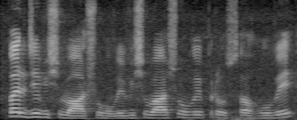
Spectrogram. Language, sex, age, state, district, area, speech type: Punjabi, female, 30-45, Punjab, Rupnagar, rural, spontaneous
